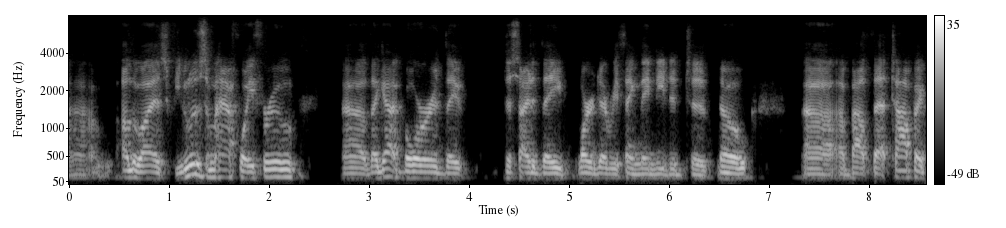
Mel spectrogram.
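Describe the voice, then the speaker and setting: With an American accent, a man at a fairly low pitch talks at a moderate pace with ordinary pitch variation. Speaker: author and editor. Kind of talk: interview. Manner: hesitant, many fillers.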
